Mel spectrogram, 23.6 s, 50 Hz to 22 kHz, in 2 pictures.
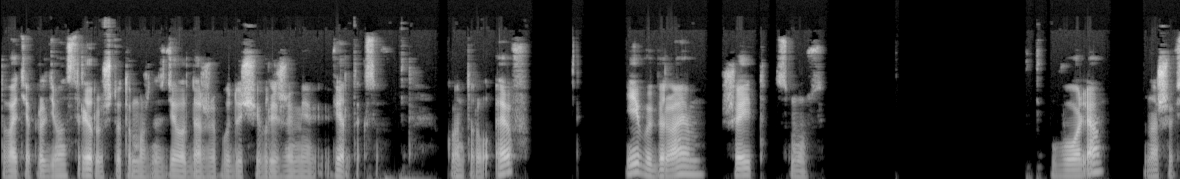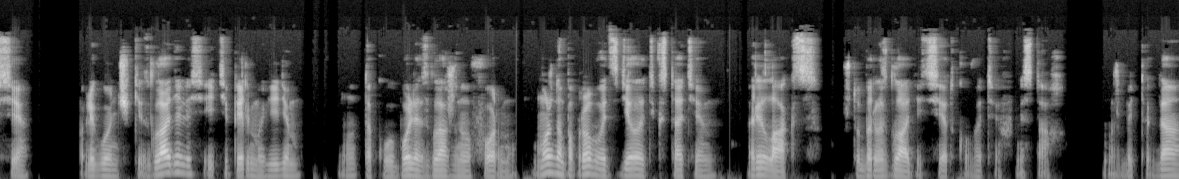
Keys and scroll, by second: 2.0 1, 3.8 ctrl+f, 10.2 Tab.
